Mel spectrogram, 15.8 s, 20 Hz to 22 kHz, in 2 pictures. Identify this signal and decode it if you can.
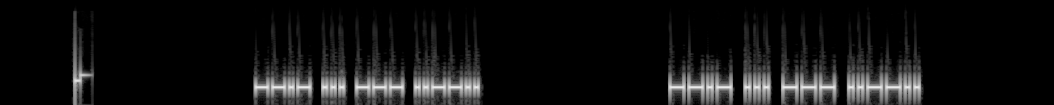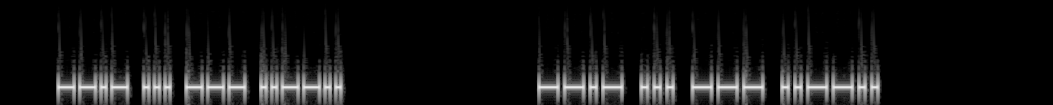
Morse code, heard as a keyed tone, about 31 wpm, 700 Hz. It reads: QSO? QSO? QSO? QSO?
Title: Speed-Racing Q-Codes - 25wpm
